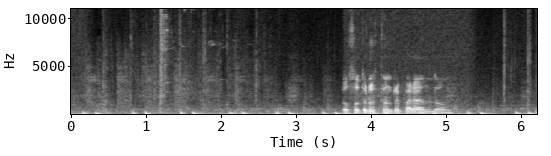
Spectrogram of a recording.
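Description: Footsteps run across wooden boards.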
